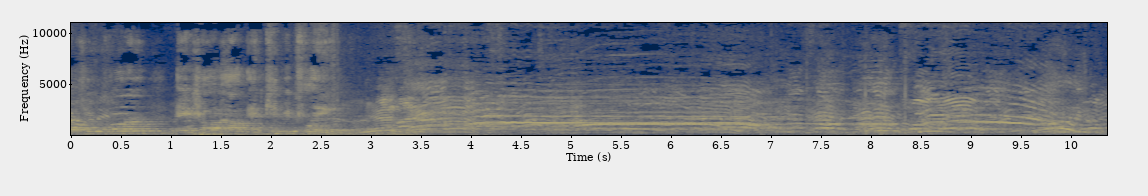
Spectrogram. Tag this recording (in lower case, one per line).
speech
